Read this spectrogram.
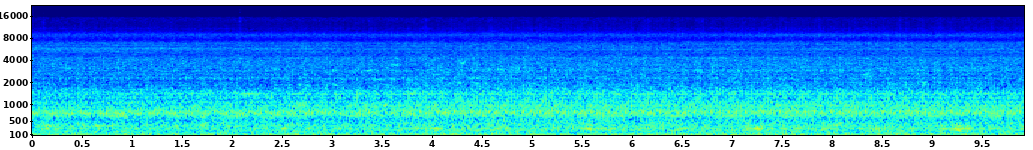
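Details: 2014 MCI J4500 coach, fresh Cummins engine, heard at the rear engine bay: steady, even diesel clatter at a settled idle with no misses, knocks or hunting; a healthy engine.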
